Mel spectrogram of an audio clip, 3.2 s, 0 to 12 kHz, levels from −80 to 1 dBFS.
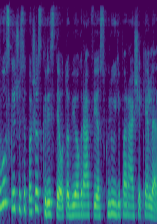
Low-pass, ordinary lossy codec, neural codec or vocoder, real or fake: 10.8 kHz; Opus, 32 kbps; none; real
